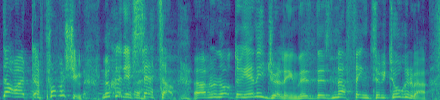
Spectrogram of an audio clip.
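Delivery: high, pleading protest of innocence; panicked denial. Retold or imitated. Retold desperate denial to girlfriend.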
